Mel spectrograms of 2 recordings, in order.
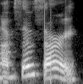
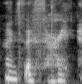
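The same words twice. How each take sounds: First: Said in the usual way. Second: Breathless laughing whisper, much softer; whispered apology. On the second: Real, not acted. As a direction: whisper it through a giggle, embarrassed.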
